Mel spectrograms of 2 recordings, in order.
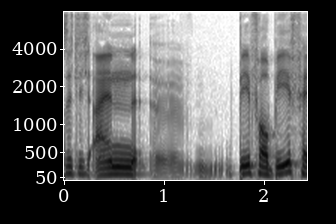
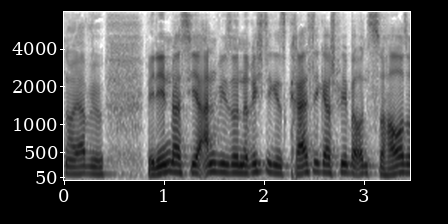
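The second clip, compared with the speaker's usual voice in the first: ordinary talk, nothing marked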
